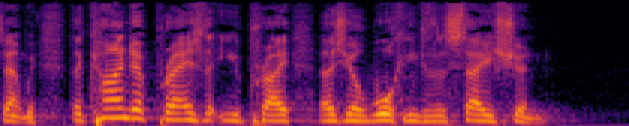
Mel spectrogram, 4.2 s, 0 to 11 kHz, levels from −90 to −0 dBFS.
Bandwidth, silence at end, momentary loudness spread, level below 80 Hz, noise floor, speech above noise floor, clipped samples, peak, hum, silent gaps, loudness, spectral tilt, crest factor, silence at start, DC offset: 10.5 kHz; 0.6 s; 9 LU; -48 dBFS; -65 dBFS; 40 dB; under 0.1%; -8 dBFS; none; none; -26 LUFS; -5.5 dB/octave; 18 dB; 0 s; 0.1%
